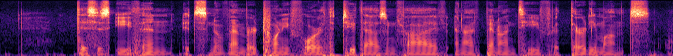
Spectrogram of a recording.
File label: 30 Months, testosterone, voiceclips; transition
